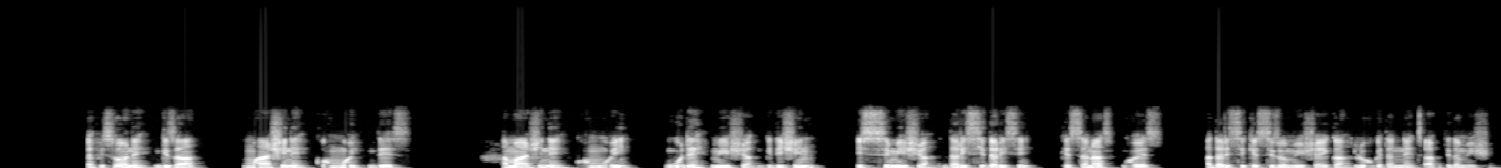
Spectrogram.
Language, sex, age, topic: Gamo, male, 18-24, government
